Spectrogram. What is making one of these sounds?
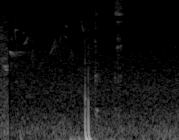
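A spoon clinks once against a small bowl.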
